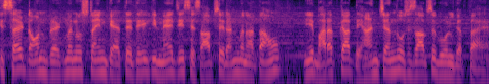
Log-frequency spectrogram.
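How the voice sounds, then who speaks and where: Over music in the background, a man talks at a moderate pace with a medium pitch and ordinary pitch variation. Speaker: sports commentator. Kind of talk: podcast interview answer.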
